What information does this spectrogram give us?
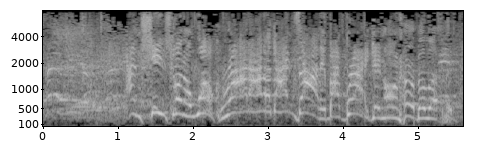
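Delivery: rising, shouted sermon cadence; preacher whipping up the congregation; full-force preaching. Acted. Preacher to congregation, rousing shouted sermon.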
